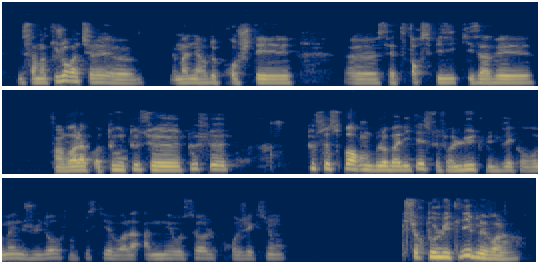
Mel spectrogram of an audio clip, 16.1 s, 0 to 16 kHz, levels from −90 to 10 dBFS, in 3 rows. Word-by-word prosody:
mais 115 - -15
ça 120 - -5
m'a 120 - -1
toujours 160 +7 +1
attiré, 130 -5 -4
heu, 105 -2 -3 0.3
la - - -13
manière 110 0 -4
de 115 - -5
projeter, 110 0 -2 0.5
heu, 105 -1 -4
cette 105 0 -11
force 110 - -7
physique 120 0 -3
qu'ils 115 0 -8
avaient. 115 +1 +1 0.5
Enfin 110 - -3
voilà 125 +3 +6
quoi, 120 -4 -7
tout 140 +1 0
tout 150 - -2
ce 130 -3 +4
tout 165 +7 -8
ce 150 -3 -2 0.8
tout 180 - -2
ce 175 +1 +2
sport 165 -1 +6
en 145 - +1
globalité, 130 +2 +3
que 170 - 0
ce 145 -5 -14
soit 115 0 -6
lutte, 145 +3 +1
lutte 115 -1 -9
gréco-romaine, 120 +1 -8
judo, 120 +4 -13
enfin, 110 -1 -29
tout 130 - -29
ce 130 - -34
qui 130 - -18
est, - - -7
voilà, 115 0 -11
amené 120 0 -11
au 115 -1 -14
sol, 125 +1 -13
projection 115 +2 -18 1.2
surtout 165 - +3
lutte 155 -2 +7
libre, 175 -5 +4
mais 135 - +8
voilà. 110 -2 -2
120 Hz, 190 wpm, -22 LUFS, 115-135 Hz, 1.2 s, mais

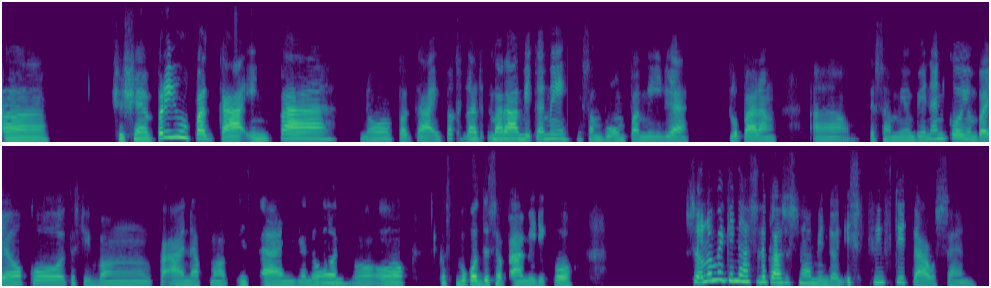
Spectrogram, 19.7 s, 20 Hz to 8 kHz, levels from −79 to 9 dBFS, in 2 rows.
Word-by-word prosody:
ah, 200 -1 +3 0.7
so - - -2
siyempre 220 +6 +3
yung 345 -3 +4
pagkain 210 -4 +4
pa, 230 -2 +6 0.4
'no, 215 +2 -3
pagkain 190 -1 -1
pa 255 - -3 0.2
lalo 220 -2 +1
marami 220 0 +5
kami 235 0 -1
isang 200 0 -6
buong 200 0 -4
pamilya. 185 0 -2 0.5
So 190 - -2
parang 185 0 +1 0.3
ah, 175 -1 -4 0.2
kasama 185 -1 -5
yung 185 - -3
biyenan 240 +6 -2
ko, 240 -2 0
yung 215 - -2
bayaw 200 +4 +2
ko, 210 -2 0
tas 190 -2 -11
yung 175 -1 -10
ibang 175 -1 -4 0.4
kaanak, 180 +1 -2
mga 165 0 -3
pinsan 190 -2 -1
ganun, 205 +9 0
oo, 205 +8 -1 0.4
tas 205 - -5
bukod 200 +1 +4
dun 200 -1 0
sa 200 - -1
family 170 0 +1
ko. 195 -2 +2 1.1
So 300 - +1
alam 375 +7 +4
mo 425 - +3
yung 385 - -1
ginas 325 -3 +4
nagastos 260 -4 +2
namin 220 -3 -1
dun 180 +1 -4
is 225 - -5
50,000. 180 - -4
200 Hz, 150 wpm, -24 LUFS, 185-225 Hz, 1.1 s, pa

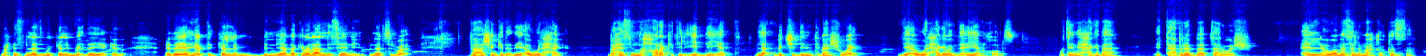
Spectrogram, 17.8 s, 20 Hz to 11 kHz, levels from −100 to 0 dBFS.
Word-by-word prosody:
باحس 120 +3 -5
إني 115 - 0
لازم 125 -5 0
أتكلم 110 +2 +1
بإيديَّ 95 -2 +2
كده - - -4 0.6
إيديَّ 125 +4 +7
هي - - +6
بتتكلم 115 -1 -1
بالنيابة 95 +4 +2
كمان 105 +2 +3
عن 90 0 +6
لساني 90 0 0
في - - -10
نفس 100 0 -1
الوقت، - - -1 0.7
فعشان 135 -1 +1
كده - - -1
دي 125 +2 +3
أول 120 -5 +4
حاجة. - - -3 0.6
باحس - - -1
إن - - +2
حركة - - -1
الإيد 140 -2 -2
ديّة 180 +8 -2 0.3
لأ 300 0 +2
بتشد 120 -1 -2
الانتباه 100 +2 -1
شوية، 110 - -2 0.4
دي - - +2
أول 115 -4 +4
حاجة 100 -1 +1
مبدئيًا 95 -1 0
خالص. 75 - -12 0.5
وتاني 125 +1 -2
حاجة 120 -2 -2
بقى 125 -1 -4 0.4
التعبيرات 105 +1 0
بقى 100 -1 +1
بتاع 90 -1 -5
الوِش، 85 0 -5 0.7
اللي 95 -1 +1
هو 110 +1 +5
مثلًا 115 -4 +1
لمّا 100 +5 0
أحكِي 110 0 -9
قصة 110 -3 -7
110 Hz, 160 wpm, -23 LUFS, 100-120 Hz, 0.7 s, إيديَّ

